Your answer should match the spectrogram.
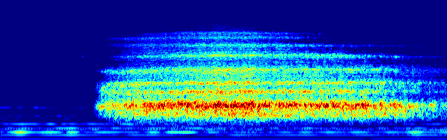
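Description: A long, deep breath out through the mouth close to the microphone. It starts abruptly about a second in and tapers off over about three seconds. A soft, sustained ambient music drone plays underneath.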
